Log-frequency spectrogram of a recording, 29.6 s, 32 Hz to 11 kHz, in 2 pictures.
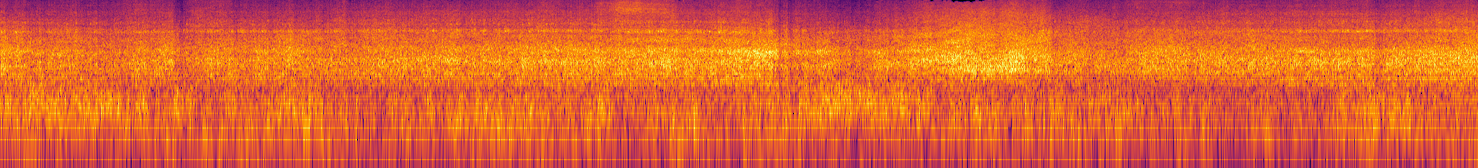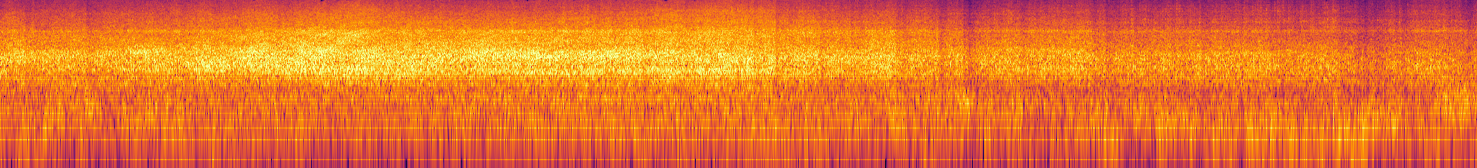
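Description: Scania R500 truck's V8 diesel engine running steadily, growing louder for several seconds in the middle before settling back.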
